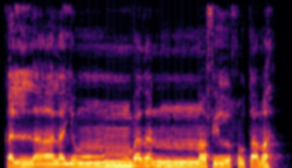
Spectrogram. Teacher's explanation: نون ساکن کی فوراً بعد با اسی کلمے میں ہے، نون ساکن کی بجائے یہ میم پڑھی جائے گی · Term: اقلاب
